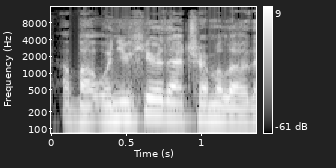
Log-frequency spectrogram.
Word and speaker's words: tremolo: This is a tremolo. Am I pronouncing it? – Tremolo.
